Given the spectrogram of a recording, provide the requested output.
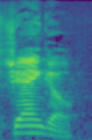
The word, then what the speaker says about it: Django: The dog's name is Django. Not with a silent D, like with a J.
